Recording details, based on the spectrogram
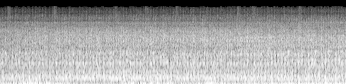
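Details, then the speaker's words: Kia Carnival diesel being checked before purchase: an even, steady, crisp diesel clatter at constant idle with no misses or surges, meaning combustion is even in every cylinder, a healthy idle. "Oke suara mesinnya harus seperti ini ya Nah seperti ini jadi suaranya itu Hai stabil renyah satunya kalau stabil itu tekanan Nose itu imbangnya David Sular yang keluar menghasilkan ledakan itu setiap silinder itu rata"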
